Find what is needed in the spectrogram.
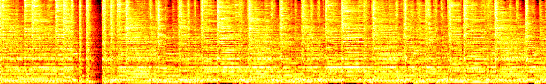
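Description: Steel-string acoustic guitar strummed in a steady chord pattern, an instrumental intro with no singing. The strumming breaks off briefly just under two seconds in, then carries on.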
